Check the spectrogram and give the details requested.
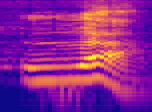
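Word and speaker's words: ذ: Bahasa Arab itu ada huruf za, ada huruf ja, ada huruf d, ada huruf dza. Dza. Letakkan ujung lidah di atas gigi. Atas gigi atas.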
